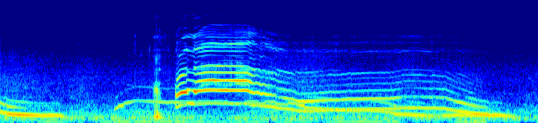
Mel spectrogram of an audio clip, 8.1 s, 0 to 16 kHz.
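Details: Fighting cats at a fishing port, recorded on a GoPro HERO8, trade overlapping yowls: a short low moan, then rising and falling wails layered over each other, one briefly shrill and strained, ending in a long descending howl.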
